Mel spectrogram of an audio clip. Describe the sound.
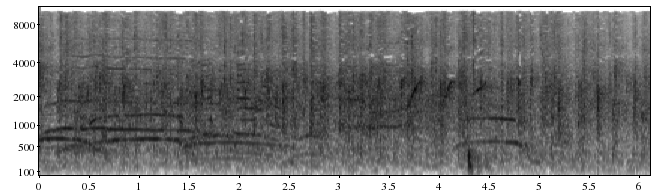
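Audience applause at a poetry reading series' tenth anniversary: dense, sustained clapping with whoops and cheering voices running through it the whole time.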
